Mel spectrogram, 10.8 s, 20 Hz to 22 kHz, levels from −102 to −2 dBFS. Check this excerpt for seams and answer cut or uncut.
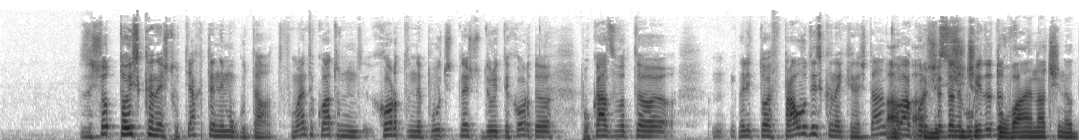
cut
